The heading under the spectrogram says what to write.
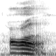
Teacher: ادا کرتے ہوئے گلے کے درمیان کا حصہ پریس ہوگا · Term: عین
